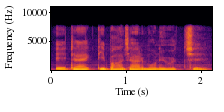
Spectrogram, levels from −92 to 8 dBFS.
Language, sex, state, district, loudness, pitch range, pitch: Bengali, male, West Bengal, Cooch Behar, -16 LUFS, 120-145 Hz, 130 Hz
